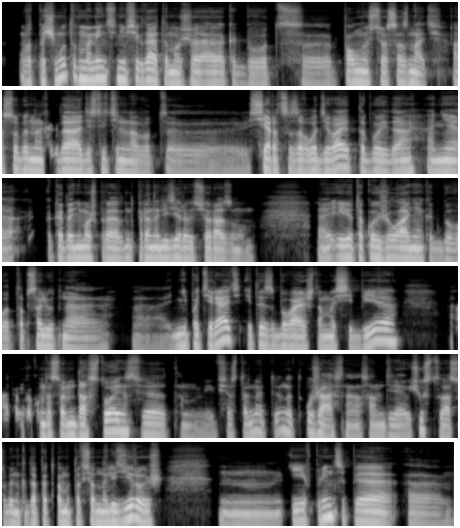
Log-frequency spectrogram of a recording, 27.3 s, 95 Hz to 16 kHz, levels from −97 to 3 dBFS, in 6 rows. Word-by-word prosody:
Вот 115 -2 -6
почему-то 170 +9 +2
в - - -2
моменте 145 +1 +3
не 140 - +2
всегда 135 +1 +4
это 120 -1 -1
можешь, 110 +1 0
а, 115 -1 +2
как 105 -1 -8
бы 105 0 -8
вот, 100 +1 -5
э, 105 0 -7
полностью 120 -2 +1
осознать, 110 -2 -1
особенно 120 -2 +1
когда 115 +1 +4
действительно 115 -1 -2
вот, 100 0 -9
э, 105 -1 -9
сердце - - +4
завладевает 115 +5 +3
тобой, 115 -1 -1
да, 115 +2 -1
а 115 - -4
не 110 +1 +1 0.5
а - - -11
когда 120 - +2
не 120 - +1
можешь 120 -1 0
прав 115 -3 +1
проанализировать 120 -2 +1
всё 115 0 0
разумом. 105 +1 -2 0.6
Э, 110 +1 -2
или 130 +1 +2
такое 125 0 +1
желание 115 -1 +3
как 105 -2 -9
бы 105 0 -3
вот 100 0 -6
абсолютно, 105 -3 -2 0.2
а, 110 0 -17
не 120 +2 -2
потерять, 125 +11 +3
и 125 - -5
ты 130 +2 -1
забываешь, 115 -1 +2
там, 110 -1 -4
о 105 - -3
себе, 150 +12 +2 0.5
о - - -20 0.2
там - - -8
каком-то 115 0 -3
своем 115 +1 +2
достоинстве, 120 -1 +2
там, 100 -2 -14
и 110 - -15
всё 110 - -8
остальное. 115 +5 -6
Ну 140 - -7
эт - - -7
ну 135 - -1
это - - -16
ужасно, 110 -6 0
на 100 - -7
самом 105 0 -6
деле, 105 0 -4
а 105 - -6
чувство, 145 -5 -4
особенно 115 +1 -1
когда 110 +1 -1
потом 115 -1 0
это 115 +2 -3
всё 120 - +2
анализируешь 120 +2 +3 0.5
н 100 0 -5
и, 125 +1 0
в 125 - -17
принципе, 125 -8 +3
а 105 -2 -7
115 Hz, 180 wpm, -24 LUFS, 105-120 Hz, 0.6 s, всегда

